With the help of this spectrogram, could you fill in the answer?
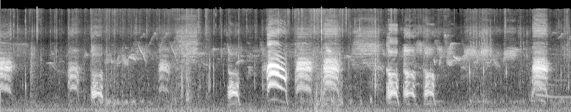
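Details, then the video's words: Crows calling while fighting other wild birds for food: harsh caws scattered through the clip, some single, some in quick pairs, with a steady hum behind. "Angry kawa ki awaaz"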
